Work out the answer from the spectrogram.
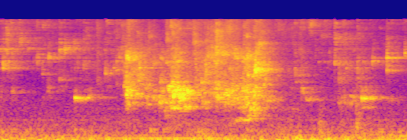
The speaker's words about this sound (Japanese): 体を清めた後は、お湯に浸かって温まりましょうか。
